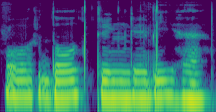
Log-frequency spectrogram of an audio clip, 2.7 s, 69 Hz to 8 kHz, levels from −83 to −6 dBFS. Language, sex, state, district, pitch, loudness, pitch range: Hindi, male, Uttar Pradesh, Saharanpur, 130 Hz, -22 LUFS, 125-135 Hz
